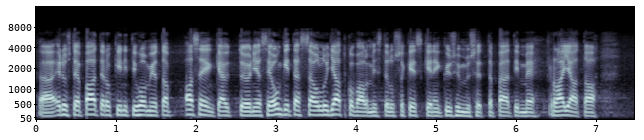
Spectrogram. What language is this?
Finnish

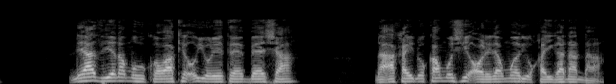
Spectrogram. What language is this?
Kikuyu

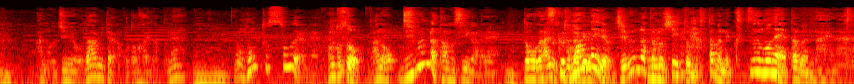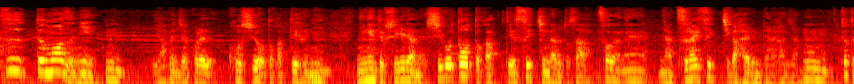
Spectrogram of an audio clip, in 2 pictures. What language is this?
Japanese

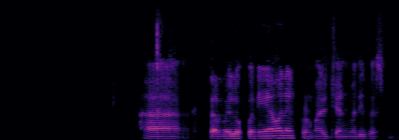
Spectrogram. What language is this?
Gujarati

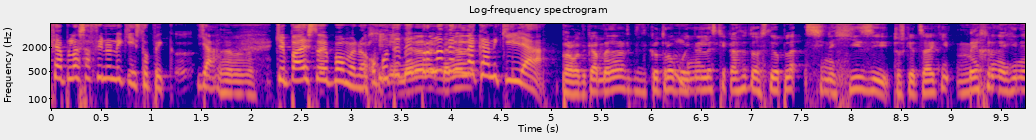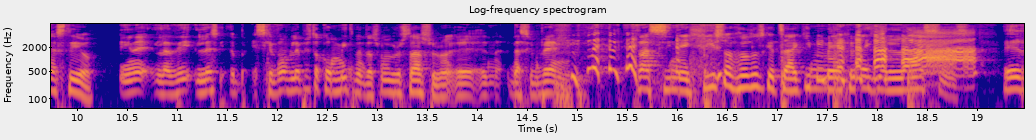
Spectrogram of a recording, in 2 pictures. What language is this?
Greek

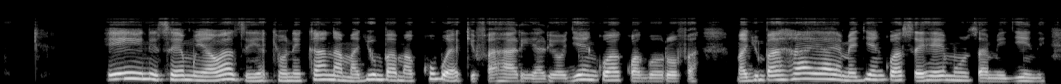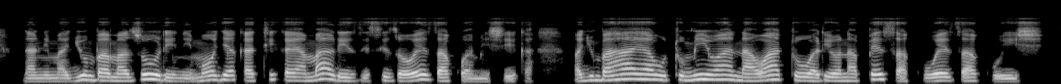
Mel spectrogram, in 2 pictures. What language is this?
Swahili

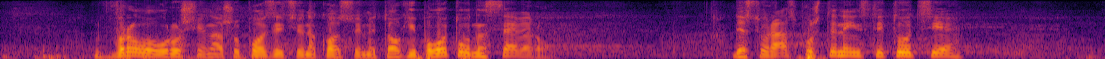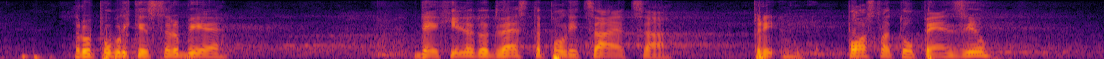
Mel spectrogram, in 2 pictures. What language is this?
Serbian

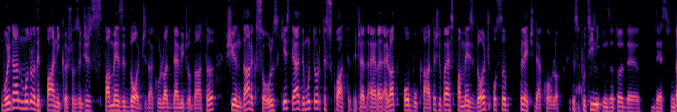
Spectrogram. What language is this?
Romanian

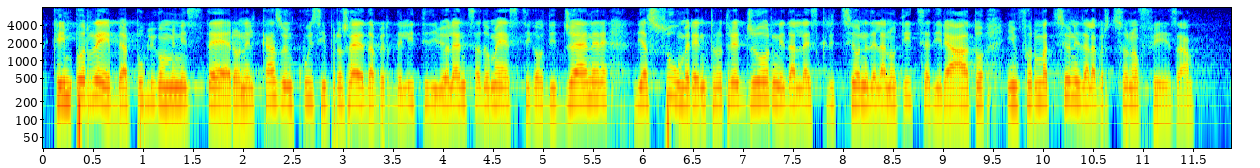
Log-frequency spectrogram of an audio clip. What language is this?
Italian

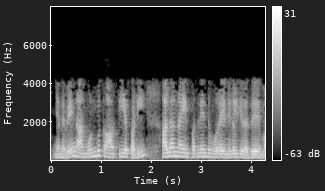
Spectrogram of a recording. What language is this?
Tamil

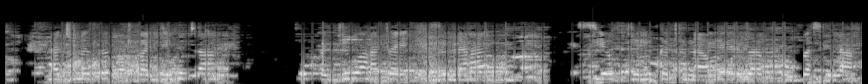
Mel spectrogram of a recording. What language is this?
Swahili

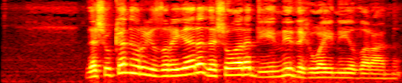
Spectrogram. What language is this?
Kabyle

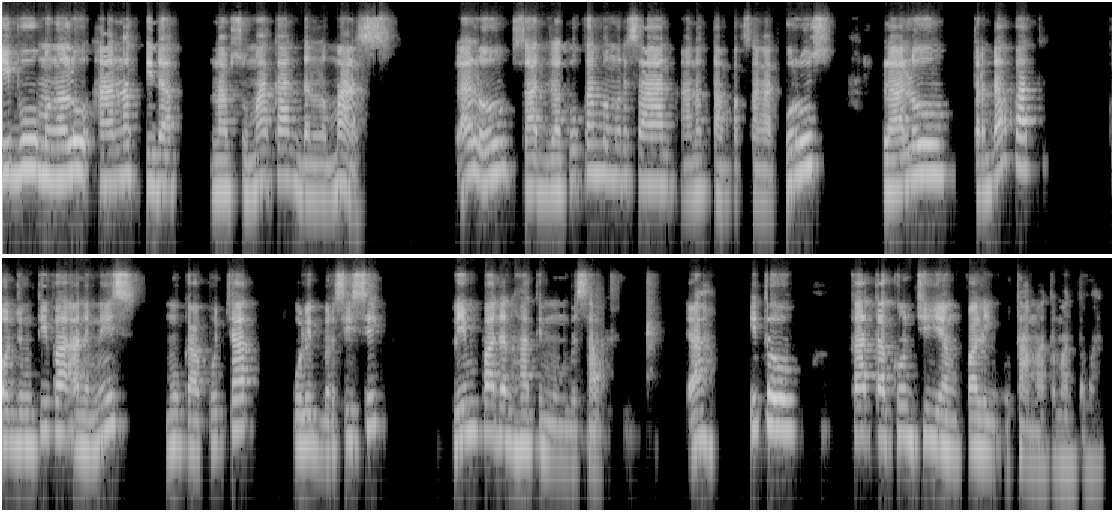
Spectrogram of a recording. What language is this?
Indonesian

